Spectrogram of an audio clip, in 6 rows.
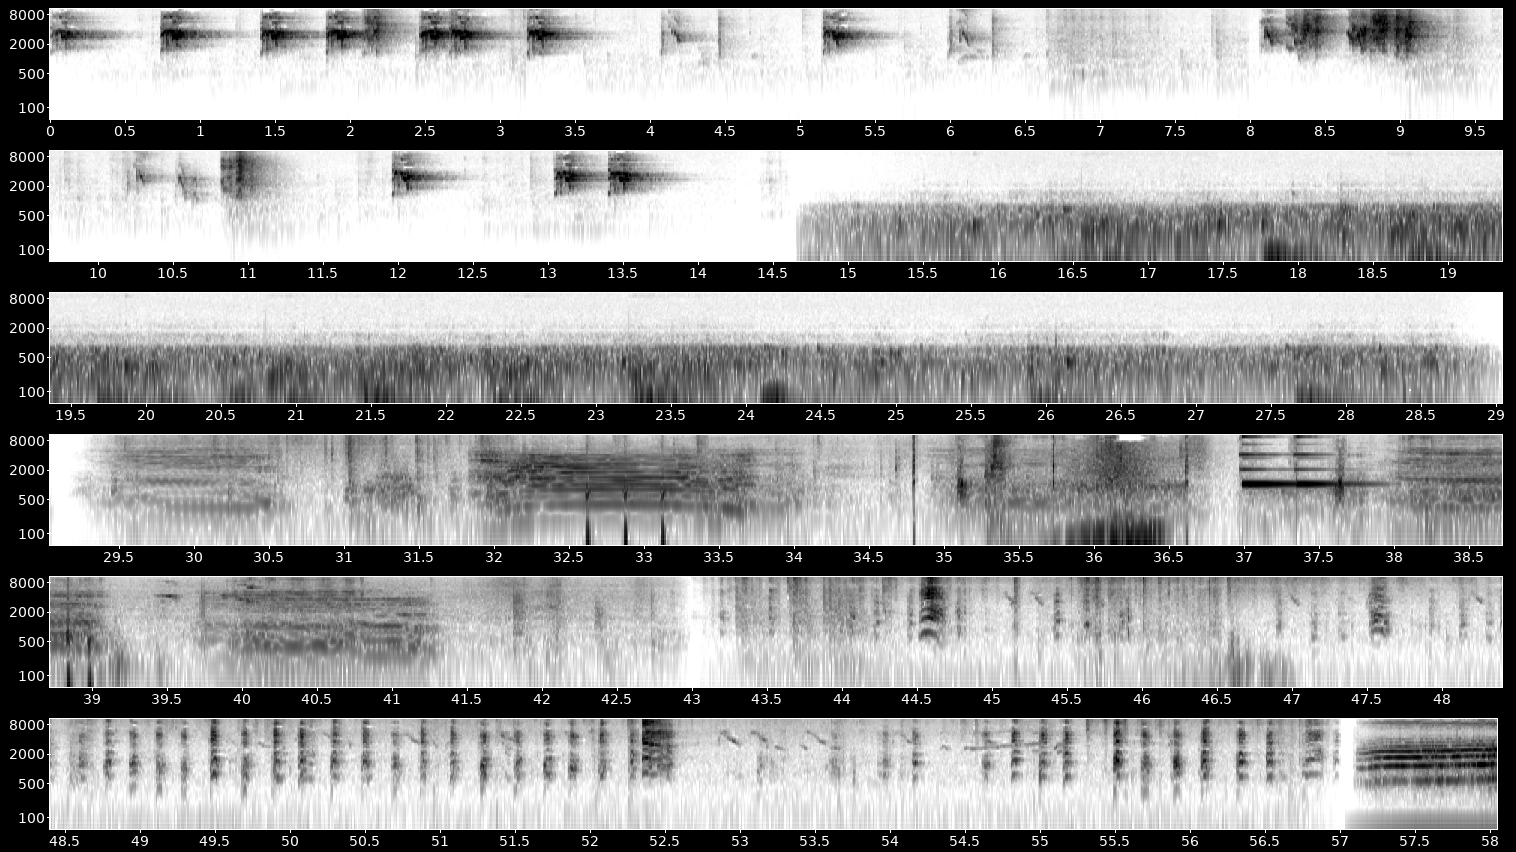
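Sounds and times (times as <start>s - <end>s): cow mooing: 31.8s - 34.0s, 38.0s - 39.0s, 39.7s - 41.4s
steady low rushing noise: 35.6s - 36.6s.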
